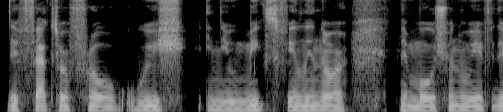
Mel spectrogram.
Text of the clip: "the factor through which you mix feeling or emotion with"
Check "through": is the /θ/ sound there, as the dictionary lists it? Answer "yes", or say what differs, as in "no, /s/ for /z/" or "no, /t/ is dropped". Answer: no, /f/ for /θ/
